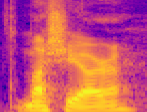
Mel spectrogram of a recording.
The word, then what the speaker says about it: mashiara: i don't even know how to say it mashira the lost love mashiara yeah yeah i i want a little bit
